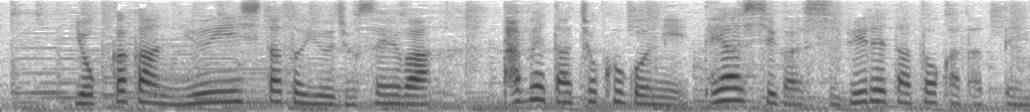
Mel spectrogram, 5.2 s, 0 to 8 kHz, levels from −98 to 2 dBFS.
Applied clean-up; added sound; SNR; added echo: none; none; none; none.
